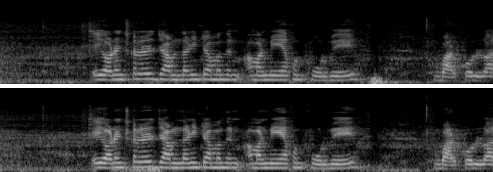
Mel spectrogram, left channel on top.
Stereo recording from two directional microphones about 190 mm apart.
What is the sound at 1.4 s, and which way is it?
Speech, 40° left (ahead or behind).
